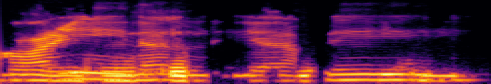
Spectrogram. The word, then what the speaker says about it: عين اليقين: عين اليقين عين اليقين কেউ যদি এখানে সিম্পল ভাবে পড়ি আইনাল ইয়াকিন, ওটা হামজা হয়ে গেল, গলার শুরু থেকে উচ্চারণ করবো। আর এখানে পড়ার উচিত কি এখানে আইন গলার মাঝখান থেকে আইনাল ইয়াকিন।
